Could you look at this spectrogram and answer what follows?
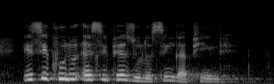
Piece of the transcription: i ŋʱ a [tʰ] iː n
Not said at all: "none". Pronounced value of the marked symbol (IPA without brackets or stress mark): pʰ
